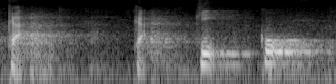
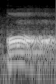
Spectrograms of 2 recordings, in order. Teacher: Ada hamznya sedikit, dia bukan jahar. Kalau qaf memang dia jahar, jadi harus jelas. Tidak keluar angin. Ko. Enggak keluar angin dia.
